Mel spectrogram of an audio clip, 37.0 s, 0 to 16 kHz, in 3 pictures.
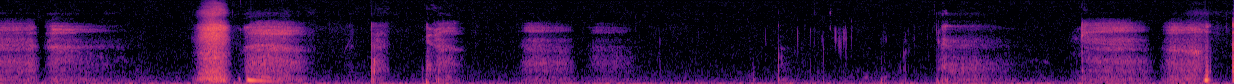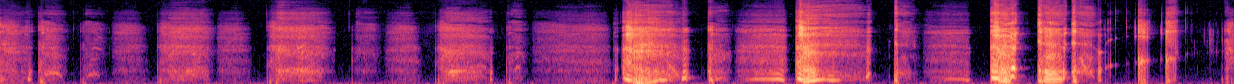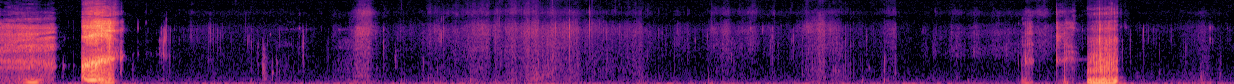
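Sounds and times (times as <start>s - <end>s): woman coughing: 12.6s - 13.4s, 18.5s - 21.6s, 22.2s - 24.1s, 25.5s - 25.9s.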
